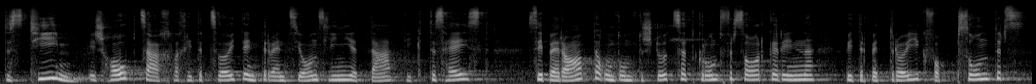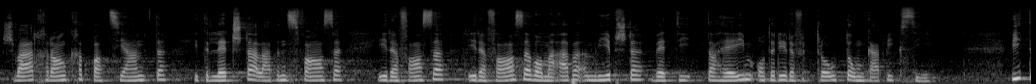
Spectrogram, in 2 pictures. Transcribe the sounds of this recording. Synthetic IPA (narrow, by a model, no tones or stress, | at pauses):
d̥əstʰiːmɪʃhɔʊptsæχləχɪd̥əɾt͡svœʏtəɪnt̪əɾvɛnt͡sjoːnsliniətæːtikd̥ɑsɦɛɪst | sibɛɾɑːtəʔʊndʊntəɾʃtɵt͡sətɡɾʊntfəɾsɔɾɡ̥əɾɪnːəb̥ɪd̥əɾbɛt̪ɾœʏikfɔpsʊndəɾsʃʋæːɾχɾɑŋkχəpɑt͡siæntə | ɪd̥əɾlɛt͡ʃtəlæbənsfɑːsə | ɪɾəfɑːsəɪɾəfɑːsəʋoməʔæbəɑmliəpʃtəʋɛtːid̥ɑɦɛɪmɔd̪əɾɪɾəfəɾtɾɔʊtəʊmɡæb̥iksiː | vit̪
